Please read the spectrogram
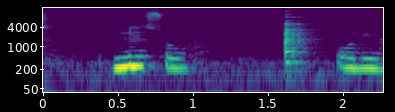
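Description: Kitchenware clinking: a light click at the start, then one sharp clink with a brief ring about one and a half seconds in, as a small glass bowl is set down on a stone worktop. A woman's voice is heard briefly in between.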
